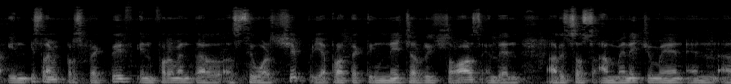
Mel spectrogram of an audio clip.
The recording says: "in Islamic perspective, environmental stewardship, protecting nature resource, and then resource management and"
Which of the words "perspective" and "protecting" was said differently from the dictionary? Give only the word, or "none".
perspective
